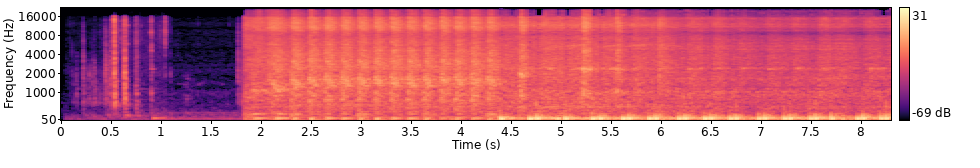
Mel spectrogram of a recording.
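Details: Subaru Impreza WRX engine after rebuild, first test fire with no coolant, run only a few seconds: brief crank, then fires cleanly and settles into a steady, even low thrum; normal start.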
